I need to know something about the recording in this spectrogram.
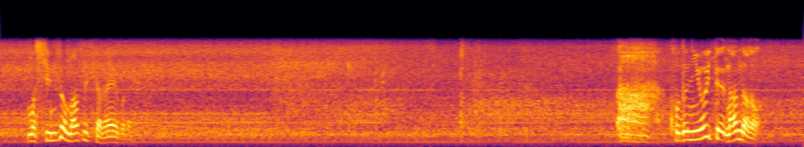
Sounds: Speech

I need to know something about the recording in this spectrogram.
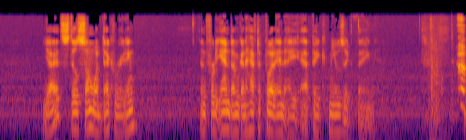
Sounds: Speech, inside a small room

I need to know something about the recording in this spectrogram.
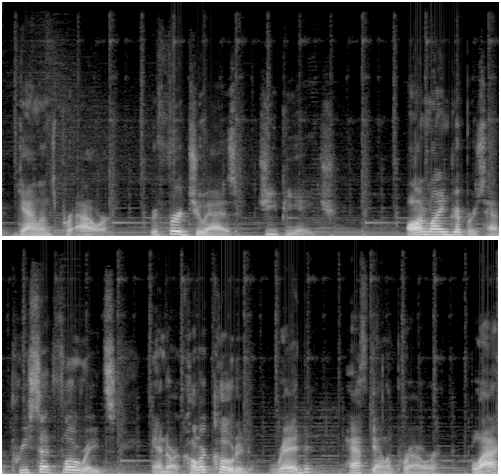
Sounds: Speech, Music

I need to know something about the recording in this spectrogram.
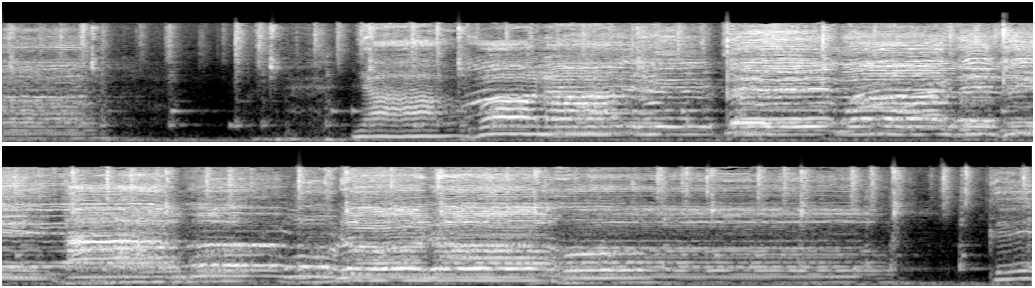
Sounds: Music, Gospel music

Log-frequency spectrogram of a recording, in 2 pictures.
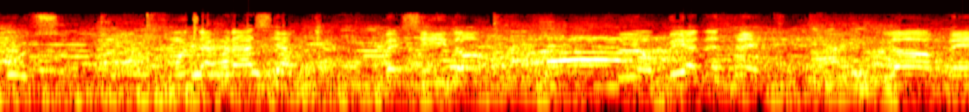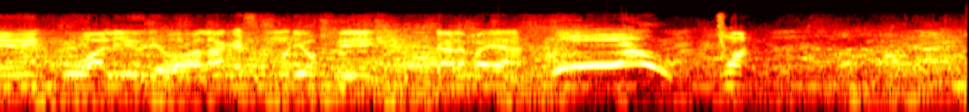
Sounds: Speech

